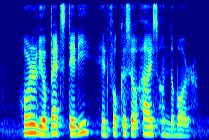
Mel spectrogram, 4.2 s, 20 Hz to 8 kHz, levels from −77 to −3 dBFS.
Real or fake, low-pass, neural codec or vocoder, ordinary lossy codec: fake; 7.2 kHz; codec, 16 kHz, 0.9 kbps, LongCat-Audio-Codec; none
